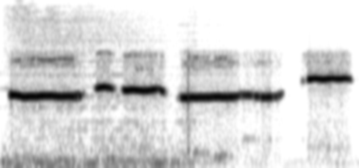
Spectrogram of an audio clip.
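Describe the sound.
A person whistles a short tune, holding clear, steady pitched notes in several phrases with brief breaks, ending on a slightly higher note.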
